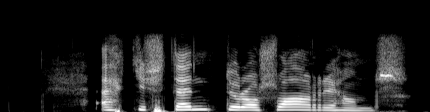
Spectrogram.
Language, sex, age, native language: Icelandic, male, 9, Icelandic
